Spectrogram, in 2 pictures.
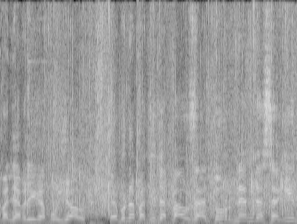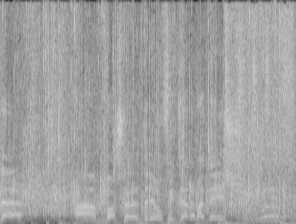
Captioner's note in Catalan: aplaudiments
